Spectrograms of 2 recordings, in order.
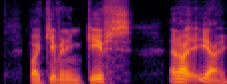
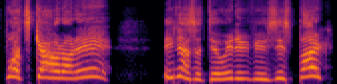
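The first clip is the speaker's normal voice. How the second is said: much higher, slow teasing impression; mock Luke Rowe. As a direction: tease him in a squeaky voice. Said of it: "he goes".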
